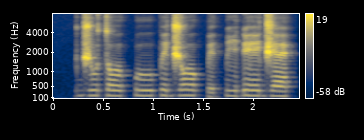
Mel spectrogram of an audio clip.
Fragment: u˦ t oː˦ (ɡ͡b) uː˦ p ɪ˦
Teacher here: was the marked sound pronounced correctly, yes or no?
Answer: no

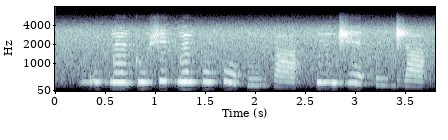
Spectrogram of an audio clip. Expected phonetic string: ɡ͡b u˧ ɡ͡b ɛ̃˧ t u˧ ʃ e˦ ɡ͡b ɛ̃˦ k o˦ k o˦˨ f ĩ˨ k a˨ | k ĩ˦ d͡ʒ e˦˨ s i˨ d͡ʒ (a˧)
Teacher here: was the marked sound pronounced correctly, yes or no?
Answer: no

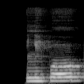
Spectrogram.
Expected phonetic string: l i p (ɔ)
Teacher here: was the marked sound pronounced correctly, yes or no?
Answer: no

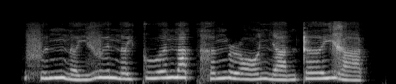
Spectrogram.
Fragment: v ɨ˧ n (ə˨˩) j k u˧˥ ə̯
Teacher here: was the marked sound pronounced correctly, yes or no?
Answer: yes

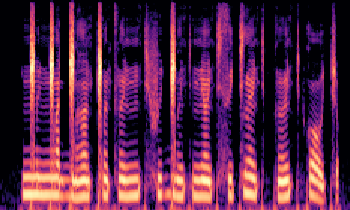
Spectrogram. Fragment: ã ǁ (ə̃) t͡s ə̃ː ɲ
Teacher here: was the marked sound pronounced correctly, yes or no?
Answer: yes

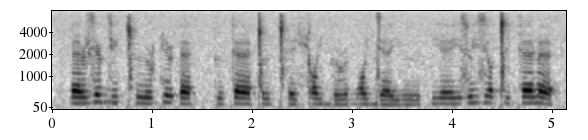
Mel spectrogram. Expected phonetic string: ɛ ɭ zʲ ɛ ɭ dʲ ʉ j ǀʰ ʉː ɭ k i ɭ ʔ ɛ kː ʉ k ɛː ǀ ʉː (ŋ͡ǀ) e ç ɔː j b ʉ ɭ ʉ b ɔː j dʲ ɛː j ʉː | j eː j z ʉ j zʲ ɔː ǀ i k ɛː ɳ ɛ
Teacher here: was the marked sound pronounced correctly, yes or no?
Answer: no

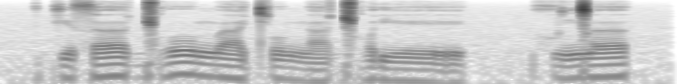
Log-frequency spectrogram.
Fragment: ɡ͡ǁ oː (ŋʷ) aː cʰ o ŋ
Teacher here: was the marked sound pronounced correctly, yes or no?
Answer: yes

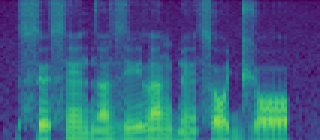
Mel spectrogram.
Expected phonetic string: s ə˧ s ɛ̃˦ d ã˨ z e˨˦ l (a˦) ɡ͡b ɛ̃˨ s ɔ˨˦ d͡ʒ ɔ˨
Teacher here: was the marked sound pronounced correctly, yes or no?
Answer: no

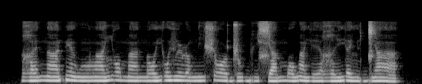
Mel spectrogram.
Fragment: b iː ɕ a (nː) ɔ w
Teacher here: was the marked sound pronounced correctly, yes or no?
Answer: no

